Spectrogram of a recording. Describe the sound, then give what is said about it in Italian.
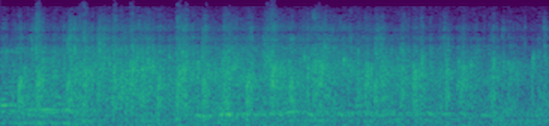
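A crowd applauding steadily, a dense wash of many overlapping claps that stays loud and even throughout, with no single voice standing out. “Oh, l'applauso deve essere preso tu, eh, mica io.”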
